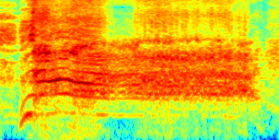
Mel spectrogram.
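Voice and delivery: high, loud shouted howl; full-throat scream; rock scream. Retold or imitated. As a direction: roar into the mic. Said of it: "and goes out there".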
